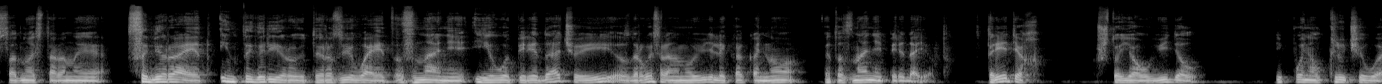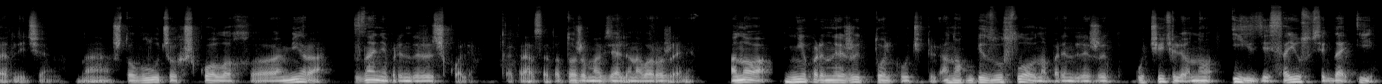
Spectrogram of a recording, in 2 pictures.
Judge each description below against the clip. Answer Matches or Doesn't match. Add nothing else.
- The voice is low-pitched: Matches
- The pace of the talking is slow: Doesn't match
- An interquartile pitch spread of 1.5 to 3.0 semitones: Doesn't match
